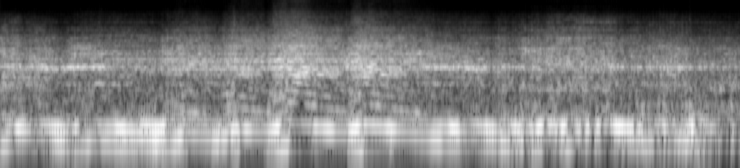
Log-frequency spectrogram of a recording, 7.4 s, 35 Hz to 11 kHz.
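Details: 2026 Yamaha MT-15 motorcycle with low mileage: single revs up and settles with a loose clattering rattle over the exhaust note; loud engine noise, source unclear.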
